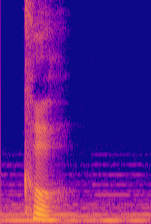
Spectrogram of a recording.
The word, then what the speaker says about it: Ko: creation of the universe echo pronounced as ko is a natural mini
